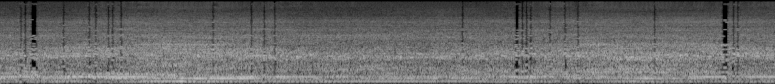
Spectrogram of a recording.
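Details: Dirt Devil Deluxe 8201 upright vacuum running with fresh new belt; high motor whine with a steady rough gritty grind underneath, which the owner traced to the brushroll rather than the motor, consistent with worn brushroll bearings.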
